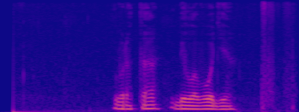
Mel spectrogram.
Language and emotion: Russian, neutral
